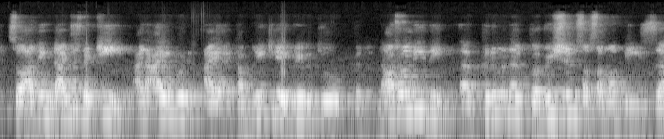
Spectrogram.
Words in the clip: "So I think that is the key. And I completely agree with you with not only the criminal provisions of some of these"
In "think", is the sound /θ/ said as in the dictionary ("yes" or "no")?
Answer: no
